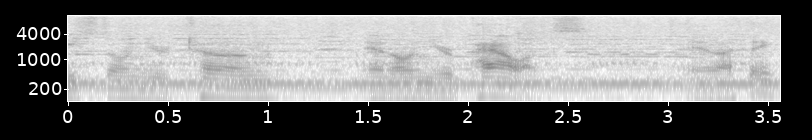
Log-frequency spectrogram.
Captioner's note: machine whirring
